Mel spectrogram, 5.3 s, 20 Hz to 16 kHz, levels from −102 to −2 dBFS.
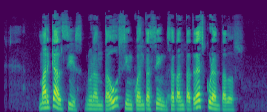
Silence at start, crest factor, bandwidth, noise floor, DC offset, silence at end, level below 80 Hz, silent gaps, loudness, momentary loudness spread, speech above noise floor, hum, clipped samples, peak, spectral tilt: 0.8 s; 22 dB; 10.5 kHz; -67 dBFS; under 0.1%; 0.7 s; -76 dBFS; none; -23 LUFS; 13 LU; 44 dB; none; under 0.1%; -2 dBFS; -4.5 dB/octave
